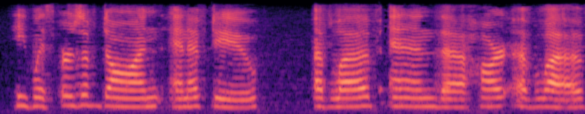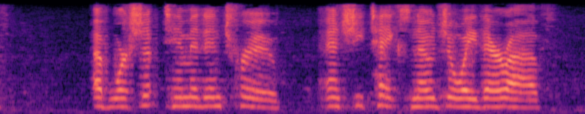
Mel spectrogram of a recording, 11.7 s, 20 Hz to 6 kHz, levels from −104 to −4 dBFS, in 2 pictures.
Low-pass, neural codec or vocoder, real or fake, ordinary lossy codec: 5.4 kHz; none; real; AAC, 24 kbps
